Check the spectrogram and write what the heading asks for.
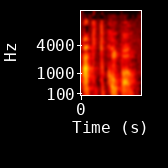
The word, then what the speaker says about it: Antetokounmpo: But I'm gonna like to see him and Antetokounmpo. That's how you pronounce his name.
